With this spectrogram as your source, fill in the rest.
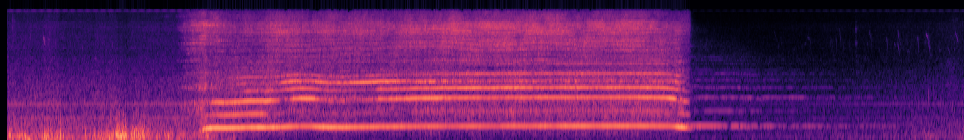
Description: A loud whistle of a train as it hisses off into the air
